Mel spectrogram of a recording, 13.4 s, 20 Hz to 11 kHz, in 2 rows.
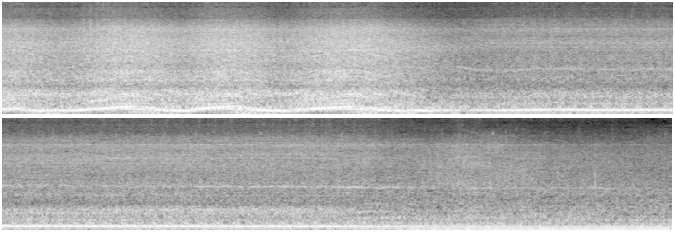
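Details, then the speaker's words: LT1 V8 Chevrolet Caprice 9C1 after new radiator hoses, water pump, Optispark, knock sensors and oil cooler line removal: three smooth quick revs rising and falling, then a steady even idle with no knocks or misses; normal idle and revving. "hey this thing sounds good it must be the green hoses yeah this thing sounds nice that sounded good"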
